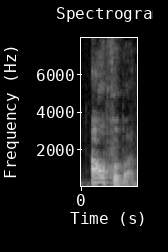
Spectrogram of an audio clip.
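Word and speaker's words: Elphaba: our two blushes our Glenda side and our alphaba side alphaba there I said it right that time didn't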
